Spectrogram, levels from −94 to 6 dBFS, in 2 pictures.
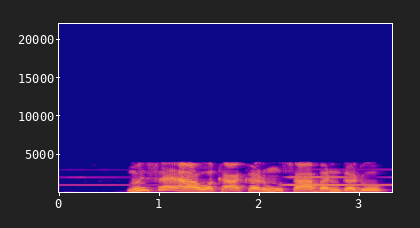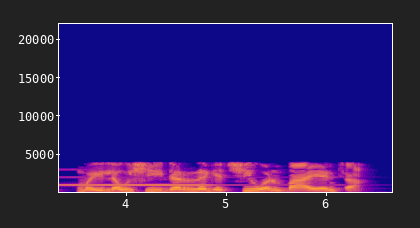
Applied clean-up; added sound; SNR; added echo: classical method log-MMSE.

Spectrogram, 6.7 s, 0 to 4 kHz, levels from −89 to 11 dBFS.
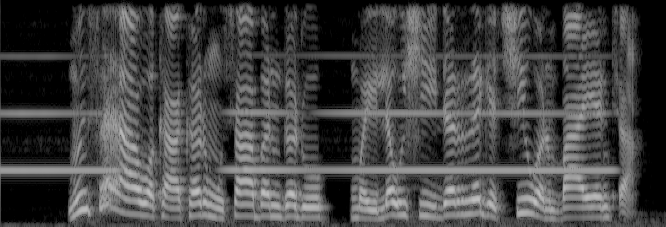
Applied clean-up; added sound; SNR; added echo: none; Wind instrument, woodwind instrument; 10 dB; none.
